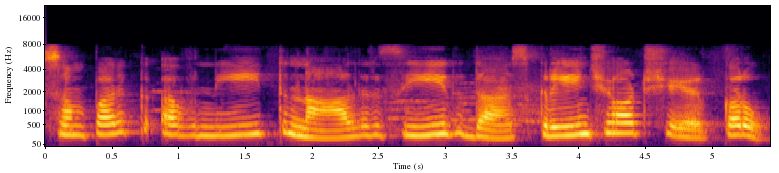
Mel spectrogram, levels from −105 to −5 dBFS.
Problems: background conversations at intervals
